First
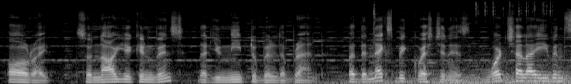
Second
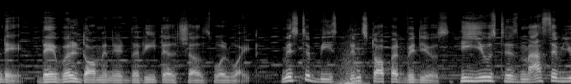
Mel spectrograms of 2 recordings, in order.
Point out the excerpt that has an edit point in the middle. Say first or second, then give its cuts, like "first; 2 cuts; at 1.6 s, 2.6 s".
second; 2 cuts; at 2.6 s, 4.4 s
